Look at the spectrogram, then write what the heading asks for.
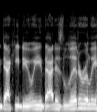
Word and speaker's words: Decidueye: That is That is legitimately the correct pronunciation of Kyurem. I am not I'm not trolling like when I say Decidueye, that is literally how you're supposed to say it.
